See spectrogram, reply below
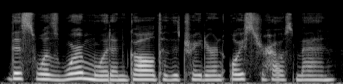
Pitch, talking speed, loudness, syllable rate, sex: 220 Hz, 210 wpm, -16 LUFS, 5.0 syllables/s, female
